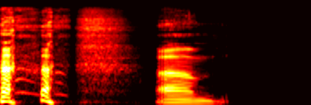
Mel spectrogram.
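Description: Short wordless voice sounds: a quick falling laugh-like exclamation, a breathy sigh, then a brief hummed 'mm', after which the sound cuts off to silence for the last half second.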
